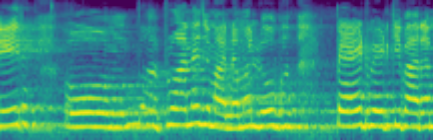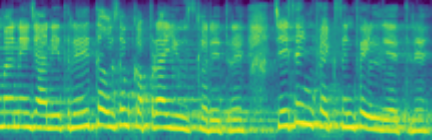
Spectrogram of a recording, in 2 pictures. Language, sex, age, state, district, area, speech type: Maithili, female, 30-45, Bihar, Supaul, rural, spontaneous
